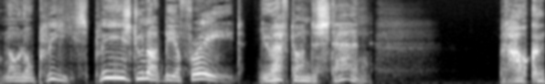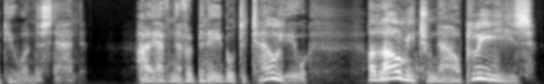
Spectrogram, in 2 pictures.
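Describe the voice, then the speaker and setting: A lovestruck male spirit of the air ducts for a romance video game. His voice is extremely soft-edged and husky, at a middling male pitch, in a dry, intimate recording. He speaks in ornate, earnest, hesitant phrases, like a shy and ardent servant devoted to one person. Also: very animated, a little slow, dry recording, heavily acted. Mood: pleading, desperate.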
